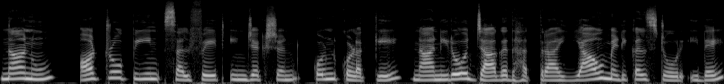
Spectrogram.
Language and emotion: Kannada, neutral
